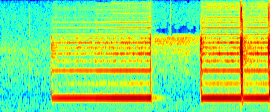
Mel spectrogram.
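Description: A telephone line tone sounds while someone places a call. It comes as two long, steady, buzzy tones of about a second each, separated by a short gap, with a couple of faint clicks near the end.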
